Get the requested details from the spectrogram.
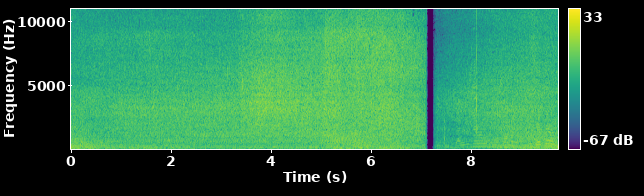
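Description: Waves crash against rocks in the distance.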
